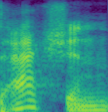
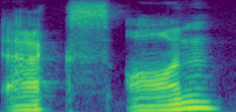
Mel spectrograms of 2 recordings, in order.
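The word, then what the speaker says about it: Axon: I thought it was Action. I really, really did. Is it? I don't know. I may have spelled it wrong in the document. No. That's literally how it's spelled, but I guess Okay. people are pronouncing it Ax on.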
